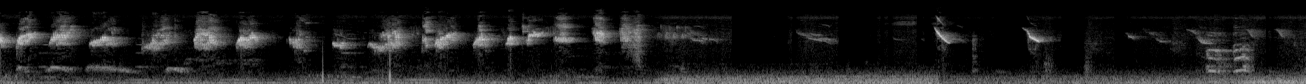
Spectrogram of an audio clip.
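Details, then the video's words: Long-tailed shrike song for training caged birds: six seconds of rapid, varied, scratchy chattered notes in a dense run, then silence broken by a few scattered sharp notes. "Cendet toet toet Cocok Untuk Masteran Cendet macet"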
